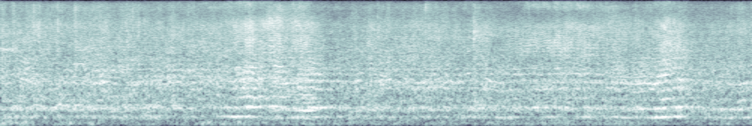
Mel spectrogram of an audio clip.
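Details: Japanese honey bees humming inside a stacked-box hive as its sliding bottom board is opened in spring, with the colony growing active; a dense, steady, low droning buzz with faint swells, continuous throughout.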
